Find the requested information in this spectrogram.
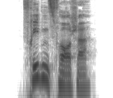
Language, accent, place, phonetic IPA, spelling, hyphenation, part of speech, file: German, Germany, Berlin, [ˈfʀiːdn̩sfɔrʃɐ], Friedensforscher, Frie‧dens‧for‧scher, noun, De-Friedensforscher.ogg
- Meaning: peace researcher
